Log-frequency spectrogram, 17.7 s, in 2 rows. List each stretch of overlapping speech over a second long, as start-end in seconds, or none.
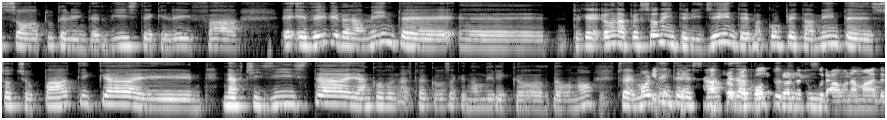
15.3-17.1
